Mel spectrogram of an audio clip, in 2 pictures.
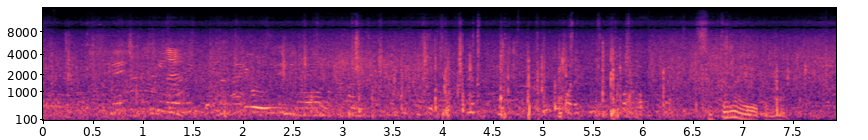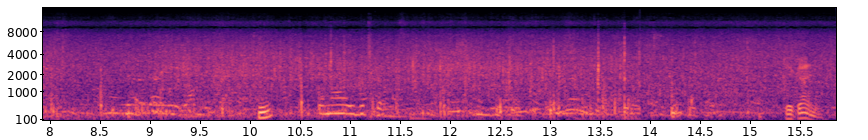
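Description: Footsteps shuffle on stone steps.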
